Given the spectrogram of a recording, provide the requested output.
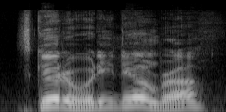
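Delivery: high, loud sing-song call to a pet; calling a dog. Real, not acted. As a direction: coax the dog awake.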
